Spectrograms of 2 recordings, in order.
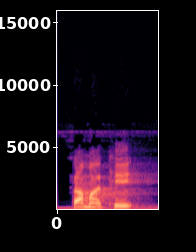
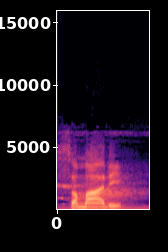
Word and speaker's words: samadhi: Thai pronunciation is samadhi, and often you'll hear foreigners pronounce it samadhi.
